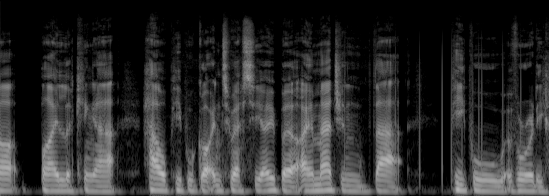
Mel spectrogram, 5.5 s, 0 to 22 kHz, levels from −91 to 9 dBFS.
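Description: A train of clicks from 3.45 to 5.22 s, after "but I": about ten unevenly spaced pops, 6.25 per second, likely from interference or interface trouble.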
